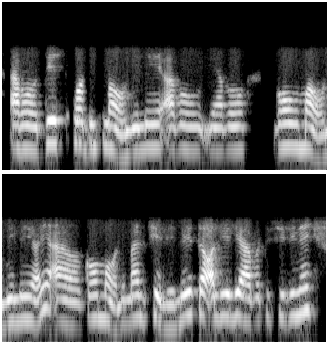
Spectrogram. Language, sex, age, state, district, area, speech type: Nepali, female, 45-60, West Bengal, Darjeeling, rural, conversation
